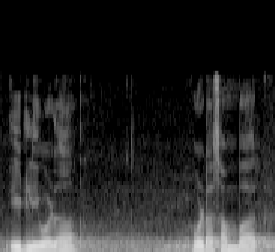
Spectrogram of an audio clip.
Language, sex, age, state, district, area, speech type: Goan Konkani, male, 18-30, Goa, Bardez, urban, spontaneous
